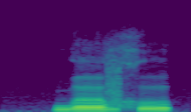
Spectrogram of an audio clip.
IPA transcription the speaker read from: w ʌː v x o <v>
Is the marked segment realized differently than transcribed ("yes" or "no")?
yes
